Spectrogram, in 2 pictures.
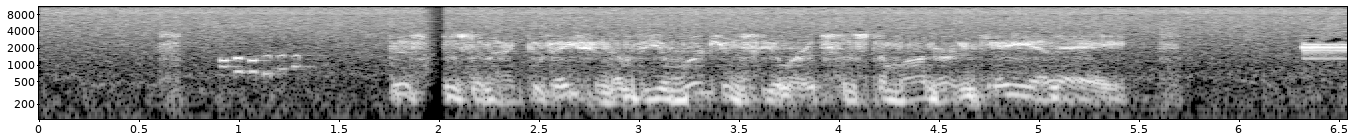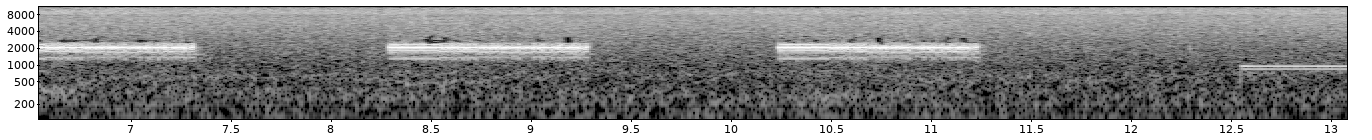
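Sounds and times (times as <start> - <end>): buzzy digital data tones: 6.3 - 7.4, 8.3 - 9.3, 10.2 - 11.3.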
